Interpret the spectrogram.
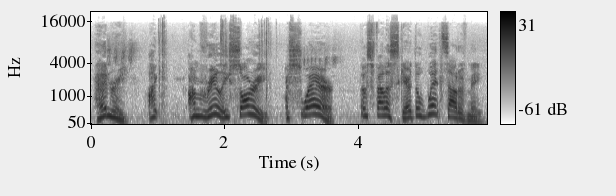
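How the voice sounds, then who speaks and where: A man's voice: high-pitched, very animated, a little slow, fairly bright tone, slight background noise, exaggerated voice. A man playing a cowardly, roguish young turncoat in a video game cutscene, whining, wheedling and foul-mouthed. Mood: pleading, scared. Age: young adult.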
